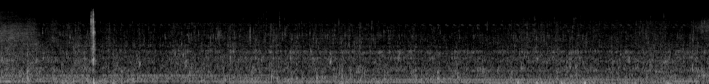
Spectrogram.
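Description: A fishing reel whirs as it is cranked.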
